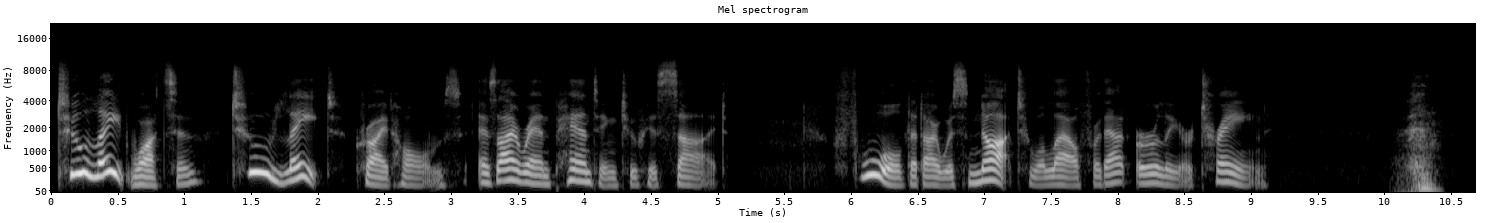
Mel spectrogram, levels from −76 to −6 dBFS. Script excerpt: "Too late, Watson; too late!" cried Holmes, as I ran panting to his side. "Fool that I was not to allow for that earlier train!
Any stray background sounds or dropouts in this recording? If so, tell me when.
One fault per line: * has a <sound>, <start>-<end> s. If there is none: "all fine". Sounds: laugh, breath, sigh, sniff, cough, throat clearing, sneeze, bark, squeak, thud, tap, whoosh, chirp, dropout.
* has a breath, 10.0-10.5 s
